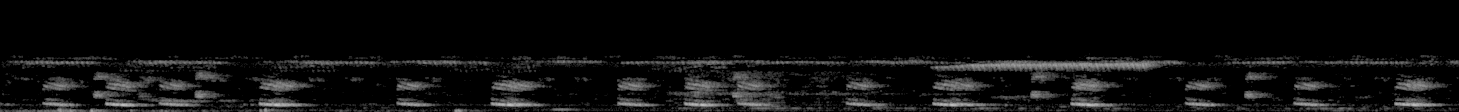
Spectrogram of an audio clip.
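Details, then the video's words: Lakeside frog chorus at night, many short clipped notes with ringing overtones repeating in quick uneven bursts, over a continuous high-pitched insect drone and a few low thumps early on. "Lakeside night creatures and frog sounds"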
